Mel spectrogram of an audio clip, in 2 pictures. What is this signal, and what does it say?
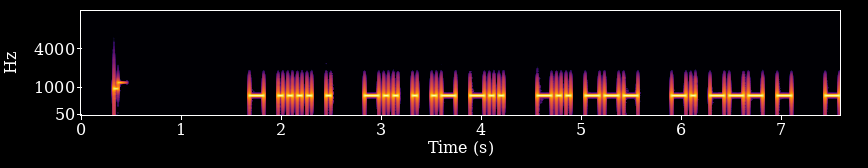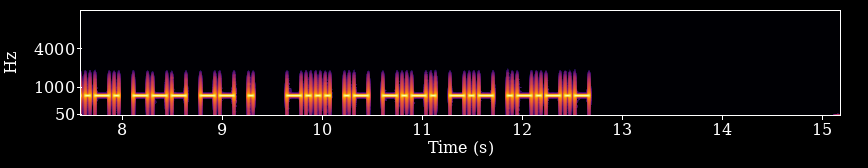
Morse code, heard as a keyed tone, about 25 wpm, 700 Hz. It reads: THE DEAD DO NOT COME BACK.
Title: Sentences from Top 1500 Words 25wpm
